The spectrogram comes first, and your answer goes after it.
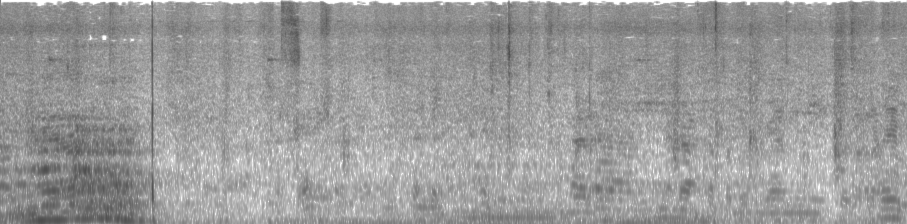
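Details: Giant cattle kept in a barn in Wonosobo, Indonesia: a deep, droning moo lasting about a second opens the clip, followed by men talking and background music.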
